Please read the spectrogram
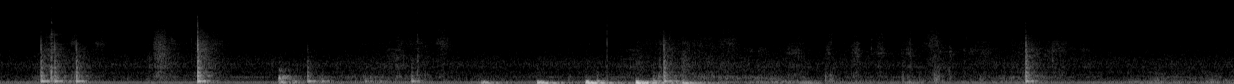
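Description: A knife cutting small pieces one at a time off the corner of a leather panel: a series of short, irregular cuts and taps, with a few duller thumps about halfway through.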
